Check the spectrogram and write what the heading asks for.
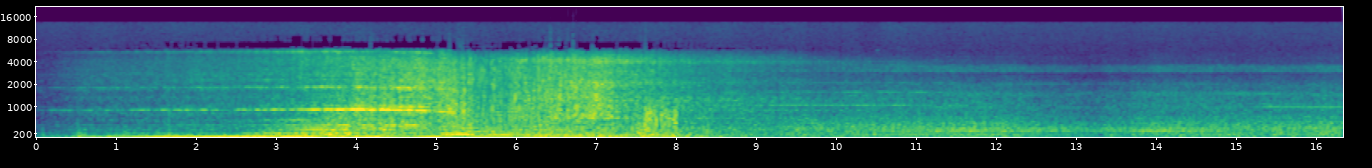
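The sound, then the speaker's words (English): Jet engines of an Aer Lingus airliner roar at full power in a heavy, rumbling takeoff roll, with whining tones shifting in pitch. The roar holds loud for several seconds, then settles to a steadier, softer drone. “Foxtrot Yankee, roger, rolling. Full power, please.”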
